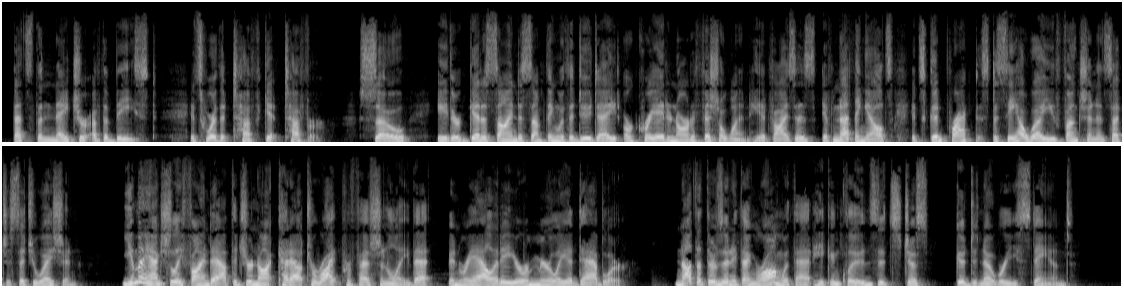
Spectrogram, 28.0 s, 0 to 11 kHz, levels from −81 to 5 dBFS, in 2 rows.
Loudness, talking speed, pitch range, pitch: -17 LUFS, 175 wpm, 150-190 Hz, 170 Hz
